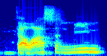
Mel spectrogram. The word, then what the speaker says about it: thalassemia: marrow transplant for, this is what I might mispronounce, major thalassemia patients.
